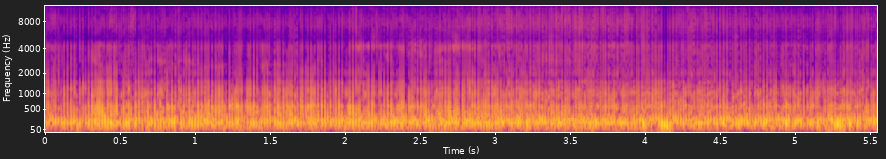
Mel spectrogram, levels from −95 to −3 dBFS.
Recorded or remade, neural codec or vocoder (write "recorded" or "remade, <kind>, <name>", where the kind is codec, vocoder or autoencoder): remade, vocoder, BigVGAN v2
